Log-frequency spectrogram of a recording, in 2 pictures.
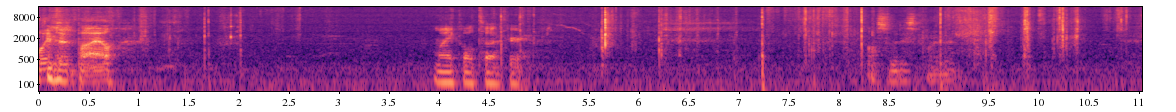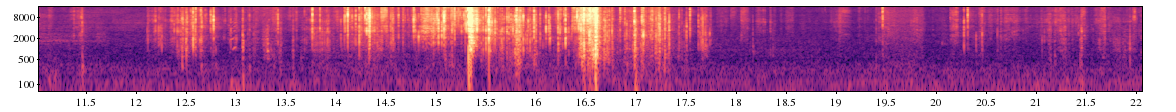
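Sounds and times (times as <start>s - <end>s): wrapper tearing and crinkling: 12.1s - 17.8s.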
